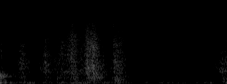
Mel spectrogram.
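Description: Near silence, with a few faint rustles of a plastic carrier bag being held open in the first second or so.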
